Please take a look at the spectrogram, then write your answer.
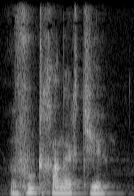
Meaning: diminutive of voetganger
- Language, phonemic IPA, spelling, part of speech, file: Dutch, /ˈvutxɑŋərcə/, voetgangertje, noun, Nl-voetgangertje.ogg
